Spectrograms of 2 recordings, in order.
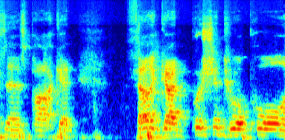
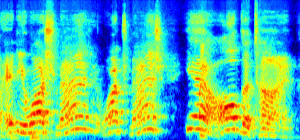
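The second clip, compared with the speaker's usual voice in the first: higher, louder corny joke setup; old sitcom joke voice; 7 semitones higher, 5 dB louder than usual. Retold or imitated. Telling a fifties joke to the co-host, hammed-up corny delivery. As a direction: ham it up like a fifties comic. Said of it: "like the jokes from the fifties".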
